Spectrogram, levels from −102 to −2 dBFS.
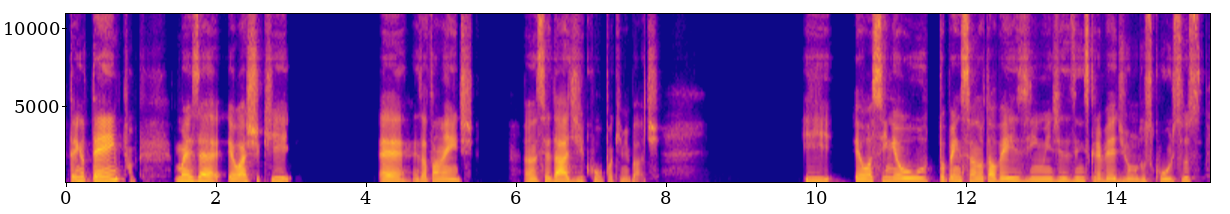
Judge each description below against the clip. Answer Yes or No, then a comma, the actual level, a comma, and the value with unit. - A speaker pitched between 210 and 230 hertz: No, high, 195 Hz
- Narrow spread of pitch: Yes, narrow, 2.1 semitones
